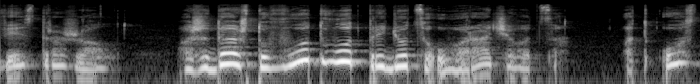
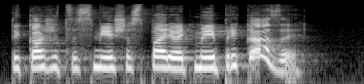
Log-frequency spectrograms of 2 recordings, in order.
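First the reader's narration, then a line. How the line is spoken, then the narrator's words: Barking in face. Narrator (Russian): Рявкнула ему в лицо синяя звезда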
